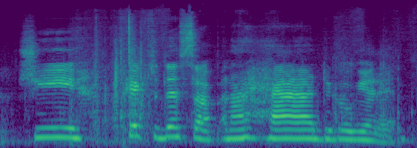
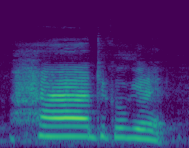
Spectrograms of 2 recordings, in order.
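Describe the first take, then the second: First: Said in the usual way. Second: Louder, insistent push on had; emphatic repeat. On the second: Real, not acted. Crafter telling viewers about her gnome buy, emphatic. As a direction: lean hard into had like she simply had no choice.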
